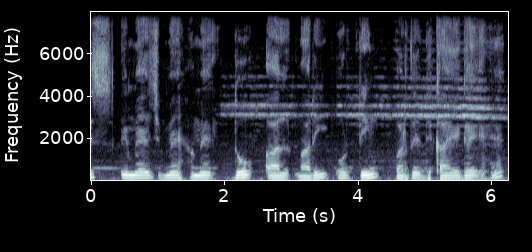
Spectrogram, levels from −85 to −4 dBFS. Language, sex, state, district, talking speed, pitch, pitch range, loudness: Hindi, male, Rajasthan, Jaipur, 115 wpm, 120 Hz, 115-135 Hz, -16 LUFS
